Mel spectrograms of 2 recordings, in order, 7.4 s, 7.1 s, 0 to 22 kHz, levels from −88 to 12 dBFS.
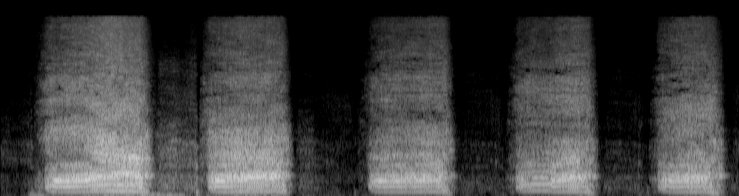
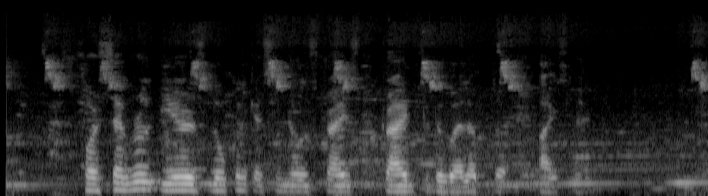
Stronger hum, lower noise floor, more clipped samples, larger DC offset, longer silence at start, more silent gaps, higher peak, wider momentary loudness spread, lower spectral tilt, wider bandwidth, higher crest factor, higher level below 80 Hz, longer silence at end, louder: neither; first, -61 dBFS vs -54 dBFS; neither; neither; first, 0.4 s vs 0.05 s; neither; first, 0 dBFS vs -10 dBFS; about the same, 16 LU vs 17 LU; about the same, -6 dB/octave vs -5.5 dB/octave; about the same, 15.5 kHz vs 14.5 kHz; about the same, 16 dB vs 20 dB; first, -44 dBFS vs -60 dBFS; first, 0.15 s vs 0 s; first, -15 LUFS vs -28 LUFS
